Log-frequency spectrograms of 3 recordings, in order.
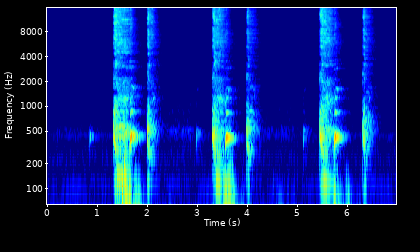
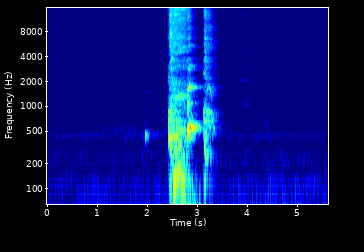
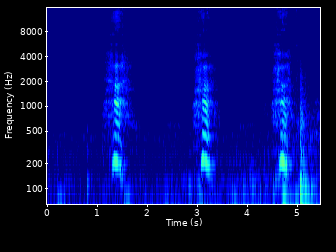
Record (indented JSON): {
  "three_cough_length": "7.0 s",
  "three_cough_amplitude": 6337,
  "three_cough_signal_mean_std_ratio": 0.36,
  "cough_length": "5.6 s",
  "cough_amplitude": 6779,
  "cough_signal_mean_std_ratio": 0.28,
  "exhalation_length": "5.5 s",
  "exhalation_amplitude": 764,
  "exhalation_signal_mean_std_ratio": 0.43,
  "survey_phase": "beta (2021-08-13 to 2022-03-07)",
  "age": "18-44",
  "gender": "Female",
  "wearing_mask": "No",
  "symptom_runny_or_blocked_nose": true,
  "smoker_status": "Never smoked",
  "respiratory_condition_asthma": false,
  "respiratory_condition_other": false,
  "recruitment_source": "Test and Trace",
  "submission_delay": "2 days",
  "covid_test_result": "Positive",
  "covid_test_method": "RT-qPCR",
  "covid_ct_value": 31.1,
  "covid_ct_gene": "ORF1ab gene",
  "covid_ct_mean": 32.8,
  "covid_viral_load": "17 copies/ml",
  "covid_viral_load_category": "Minimal viral load (< 10K copies/ml)"
}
